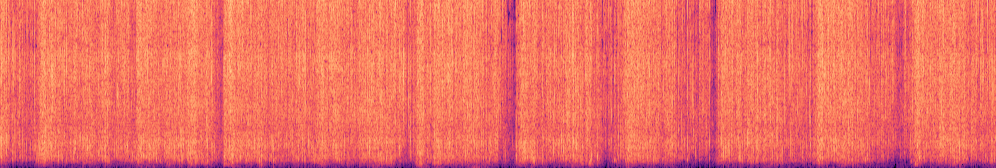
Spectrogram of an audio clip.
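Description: Fingertips squeeze and scratch a hand-sized, soft, filled pink nylon mesh bath sponge sealed in a clear printed plastic wrapper with a blue label. A dense, continuous crinkling and crackling runs through the whole clip, bright and hissy with almost nothing in the low end. Brief dips break it up where the grip shifts.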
